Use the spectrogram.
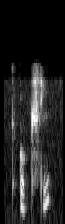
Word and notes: d' Àchsel: Bas-Rhin; Reichshoffen

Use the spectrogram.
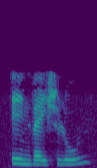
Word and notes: inwaiche lohn: Bas-Rhin; Herrlisheim

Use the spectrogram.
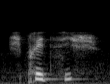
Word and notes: spritzig: Bas-Rhin; Herrlisheim

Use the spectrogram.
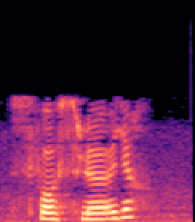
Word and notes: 's Fàsslàjer: Bas-Rhin; Herrlisheim

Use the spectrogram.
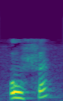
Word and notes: offe: Bas Rhin; Herrlisheim

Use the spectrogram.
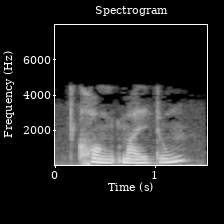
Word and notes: d' Krànkmaldùng: Bas Rhin; Reichshoffen

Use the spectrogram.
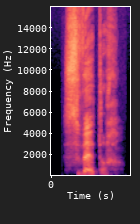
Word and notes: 's Wetter: Bas Rhin; Strasbourg

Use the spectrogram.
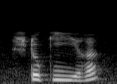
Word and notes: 's Stockiere: Bas-Rhin; Herrlisheim

